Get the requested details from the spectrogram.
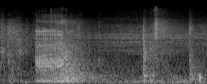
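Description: A door aboard a hotel ship, by the engine room, creaks shut with a short, strained squeal lasting about a third of a second, followed by two quick, soft clunks as it settles into place.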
